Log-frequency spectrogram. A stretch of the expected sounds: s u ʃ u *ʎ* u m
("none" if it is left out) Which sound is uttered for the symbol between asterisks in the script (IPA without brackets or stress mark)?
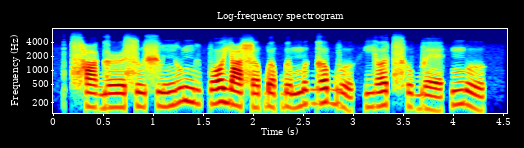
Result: ɲ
